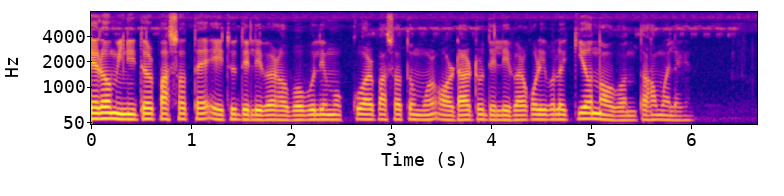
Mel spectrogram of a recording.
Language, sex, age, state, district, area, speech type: Assamese, male, 18-30, Assam, Darrang, rural, read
